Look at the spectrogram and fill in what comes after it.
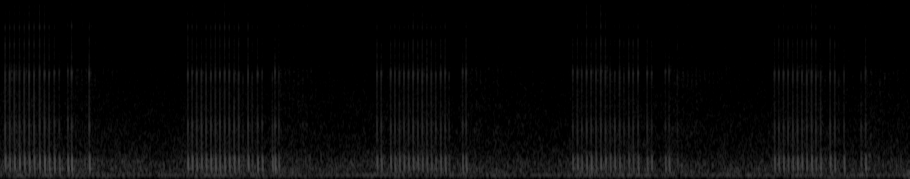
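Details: Domestic cat purring loudly indoors, compared to a husband's snoring; rhythmic rumbling purr in surges about every two seconds, each burst a dense pulsed buzz with quieter breathing gaps between.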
